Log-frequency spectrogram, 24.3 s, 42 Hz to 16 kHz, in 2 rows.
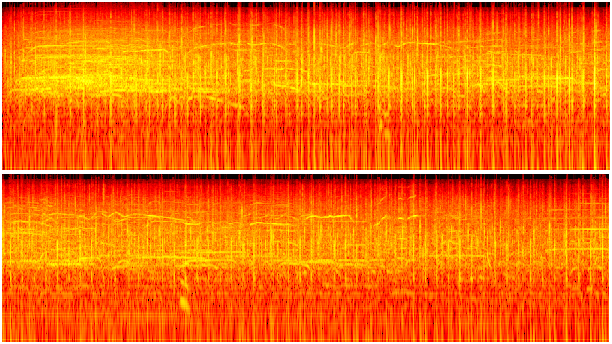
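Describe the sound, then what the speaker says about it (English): A large crowd at a 2015 BHS high school graduation ceremony applauds the class of 2015, sustained dense clapping with scattered cheers and whoops rolling on for over twenty seconds, with voices mixed in. "Ladies and gentlemen, please applaud the class of 2015."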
